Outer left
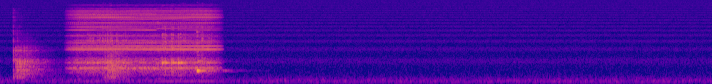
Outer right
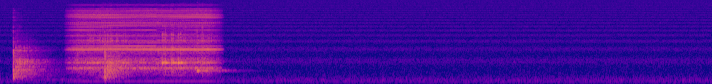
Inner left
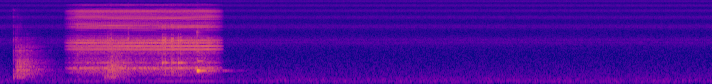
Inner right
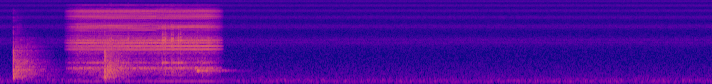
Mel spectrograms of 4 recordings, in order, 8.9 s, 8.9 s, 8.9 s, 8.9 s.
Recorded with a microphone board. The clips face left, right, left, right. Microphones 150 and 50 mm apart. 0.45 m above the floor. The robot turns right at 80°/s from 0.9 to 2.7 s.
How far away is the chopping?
About 7 m.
